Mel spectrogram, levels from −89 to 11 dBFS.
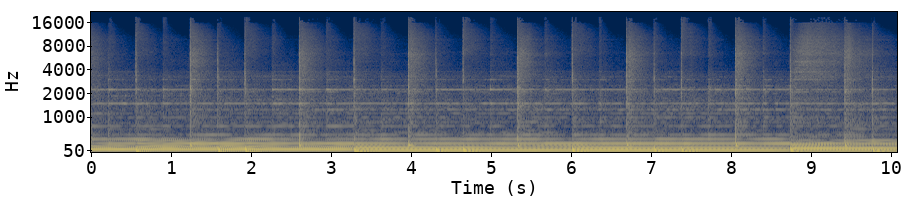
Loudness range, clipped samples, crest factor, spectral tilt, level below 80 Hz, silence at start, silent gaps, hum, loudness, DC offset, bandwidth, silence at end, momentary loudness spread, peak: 1 LU; under 0.1%; 12 dB; -6.5 dB/octave; -18 dBFS; 0 s; none; none; -17 LUFS; under 0.1%; 15.5 kHz; 0 s; 3 LU; -2 dBFS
